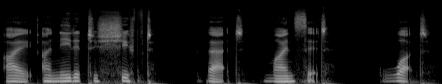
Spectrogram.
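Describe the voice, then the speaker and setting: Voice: mid-range voice, little pitch movement, drawn-out words, fairly bright tone, dry recording, clean studio sound. A podcast host asking questions in a casual interview, laughing often and searching for words.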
